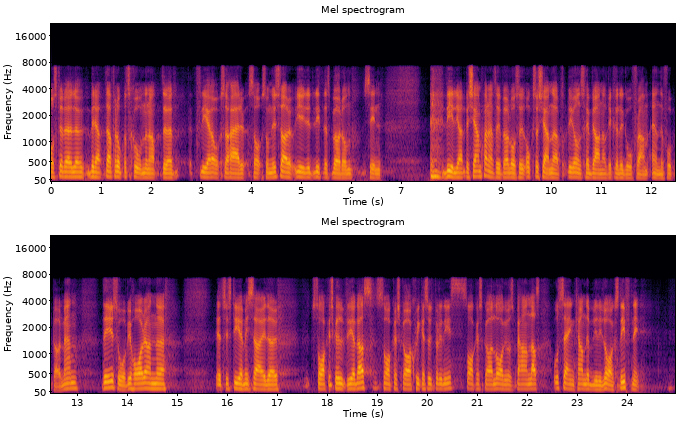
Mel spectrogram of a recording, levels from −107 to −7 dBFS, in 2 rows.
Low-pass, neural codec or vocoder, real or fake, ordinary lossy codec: 7.2 kHz; codec, 16 kHz in and 24 kHz out, 0.9 kbps, LongCat-Audio-Codec, four codebook decoder; fake; none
